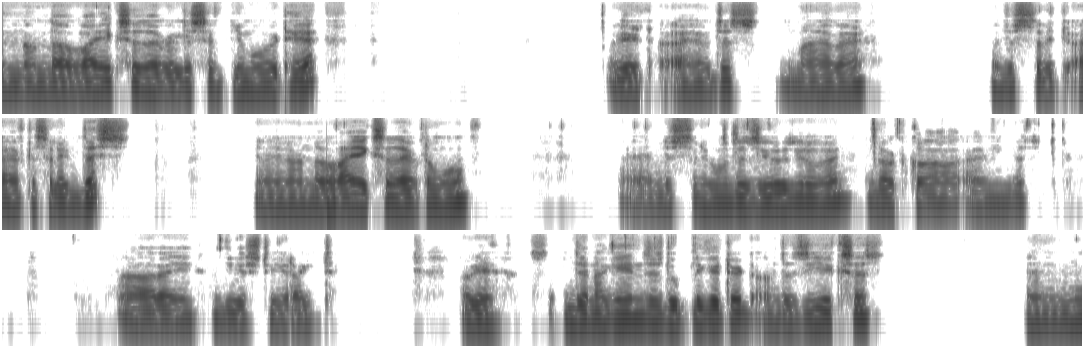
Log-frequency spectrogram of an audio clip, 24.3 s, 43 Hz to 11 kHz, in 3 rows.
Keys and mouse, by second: 0.6 y, 1.4 click, 1.7 middle click, 4.4 ctrl+z, 5.6 ctrl+z, 7.7 click, 8.3 middle click, 8.8 shift+d, 9.3 x, 10.5 y, 11.1 click, 12.1 click, 12.3-18.2 drag, 13.5 BackSpace, 13.8 BackSpace, 14.7 Left, 15.1 Left, 15.7 BackSpace, 16.1 BackSpace, 20.8 shift+d, 21.2 z, 23.2 click, 24.0 g.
